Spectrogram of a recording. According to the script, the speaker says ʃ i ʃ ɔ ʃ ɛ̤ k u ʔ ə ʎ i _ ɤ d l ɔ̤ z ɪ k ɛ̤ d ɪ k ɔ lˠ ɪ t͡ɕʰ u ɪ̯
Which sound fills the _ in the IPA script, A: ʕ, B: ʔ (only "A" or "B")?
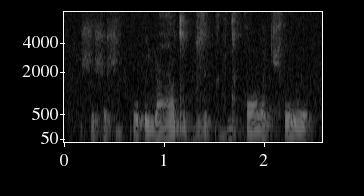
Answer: A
